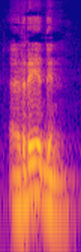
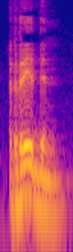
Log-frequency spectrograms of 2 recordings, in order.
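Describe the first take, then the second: No difference in how they are said.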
